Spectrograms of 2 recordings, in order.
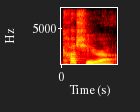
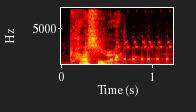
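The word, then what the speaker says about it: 頭: end of the hilt it's written as head in japanese but it's pronounced as kashira i believe kashira so mr ahsoki's word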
